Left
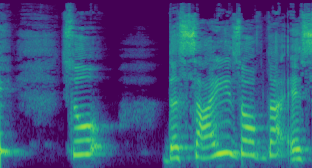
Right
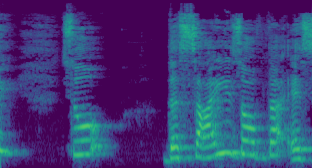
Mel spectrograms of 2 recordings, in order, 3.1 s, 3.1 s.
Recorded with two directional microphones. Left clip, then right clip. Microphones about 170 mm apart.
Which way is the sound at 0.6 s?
40° left (ahead or behind).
